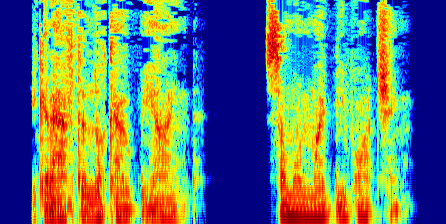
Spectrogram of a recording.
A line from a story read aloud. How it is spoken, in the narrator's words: said quietly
